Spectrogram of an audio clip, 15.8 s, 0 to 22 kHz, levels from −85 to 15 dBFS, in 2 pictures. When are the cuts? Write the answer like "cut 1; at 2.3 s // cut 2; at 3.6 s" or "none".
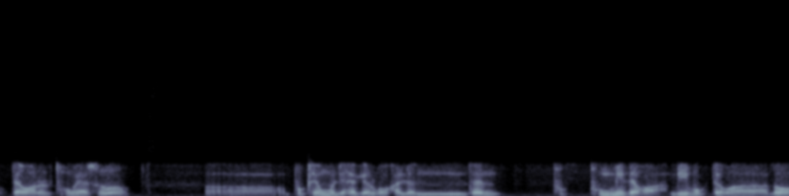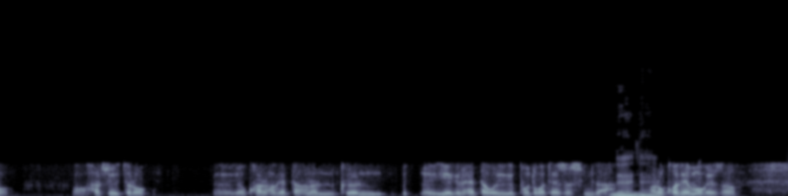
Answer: none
